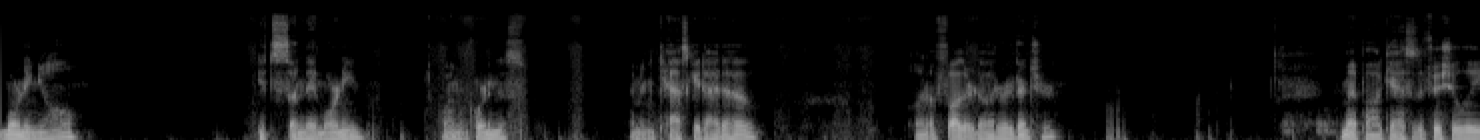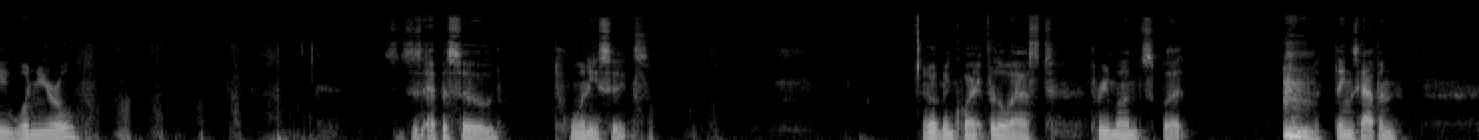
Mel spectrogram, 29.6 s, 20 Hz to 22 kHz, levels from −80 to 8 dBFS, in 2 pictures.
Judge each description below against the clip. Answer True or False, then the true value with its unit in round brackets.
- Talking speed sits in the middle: False (85 wpm)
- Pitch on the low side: True (95 Hz)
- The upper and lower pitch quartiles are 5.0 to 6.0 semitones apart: False (3.1 semitones)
